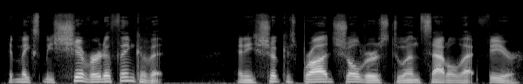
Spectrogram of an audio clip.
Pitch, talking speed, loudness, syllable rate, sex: 110 Hz, 205 wpm, -20 LUFS, 5.3 syllables/s, male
